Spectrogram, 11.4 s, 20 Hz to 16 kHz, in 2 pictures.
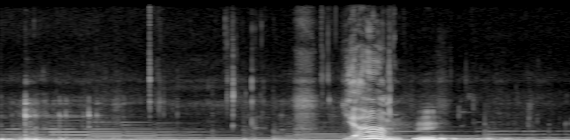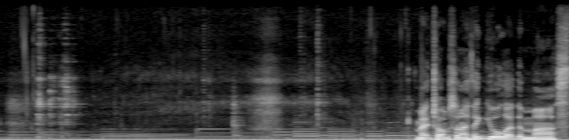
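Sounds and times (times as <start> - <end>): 
low rumble: 0.0 - 11.1
speech: 3.5 - 4.7, 9.8 - 11.3
cocktail glasses clinking in a toast: 4.1 - 6.6.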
